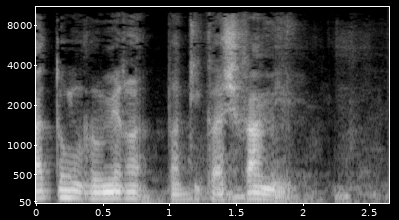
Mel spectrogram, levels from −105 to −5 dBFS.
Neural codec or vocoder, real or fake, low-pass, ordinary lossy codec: codec, 16 kHz in and 24 kHz out, 1.1 kbps, FireRedTTS-2 codec; fake; 9.9 kHz; MP3, 48 kbps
